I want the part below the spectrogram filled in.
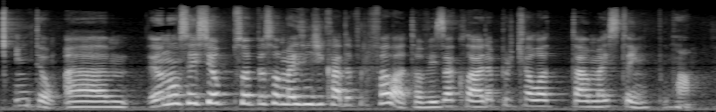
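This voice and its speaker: Noticeable background noise sits under a woman talking fairly quickly with hardly any pauses. Her fairly high voice swings very widely in pitch and in loudness. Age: 20s. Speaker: young climate activist. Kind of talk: casual chat. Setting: studio.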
